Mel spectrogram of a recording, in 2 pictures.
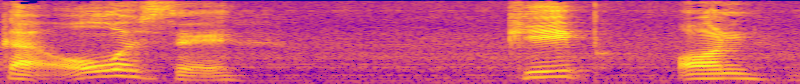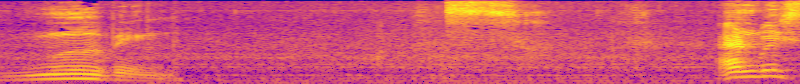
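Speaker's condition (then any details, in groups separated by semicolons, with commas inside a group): Cerebral palsy; some words unclear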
